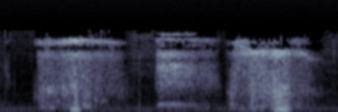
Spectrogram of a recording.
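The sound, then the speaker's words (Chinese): A voice imitates a witch snoring inside a wooden chest: three drawn-out, rasping snores with throaty rumbles, fairly loud, each separated by a brief pause. “不一会儿啊，小伙子就听见箱子里面发出了巫婆打呼噜的声音。”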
